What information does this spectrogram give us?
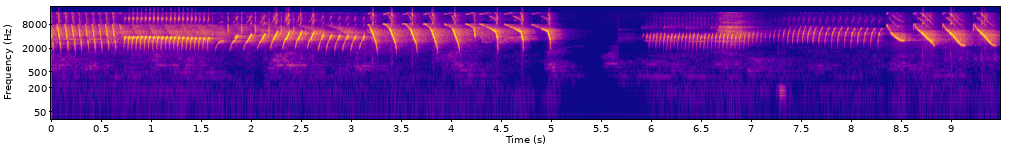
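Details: Canary pouring out a varied song: a high steady whistle over a trill, fast repeated sweeping notes, a short silence, a rolling buzzy trill, then more descending sweeps.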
